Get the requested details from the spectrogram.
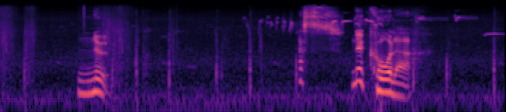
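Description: A man speaks briefly into a close microphone, with bursts of exclamation.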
